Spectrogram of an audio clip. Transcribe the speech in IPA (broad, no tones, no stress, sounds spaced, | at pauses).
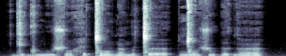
ɡ e ɡ u ŋ u ʃ õ h ɛ ǀ õ ɠ œ̃ m ə ǀ œ | ŋ͡ǀ õ ʃ u ɠ ə ɡ œ̃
